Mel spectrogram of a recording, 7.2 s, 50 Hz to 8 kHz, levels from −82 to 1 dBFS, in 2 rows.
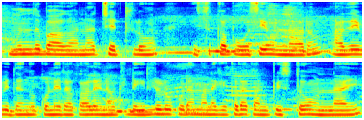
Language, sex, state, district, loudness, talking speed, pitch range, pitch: Telugu, female, Telangana, Mahabubabad, -15 LUFS, 125 wpm, 185-200 Hz, 190 Hz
